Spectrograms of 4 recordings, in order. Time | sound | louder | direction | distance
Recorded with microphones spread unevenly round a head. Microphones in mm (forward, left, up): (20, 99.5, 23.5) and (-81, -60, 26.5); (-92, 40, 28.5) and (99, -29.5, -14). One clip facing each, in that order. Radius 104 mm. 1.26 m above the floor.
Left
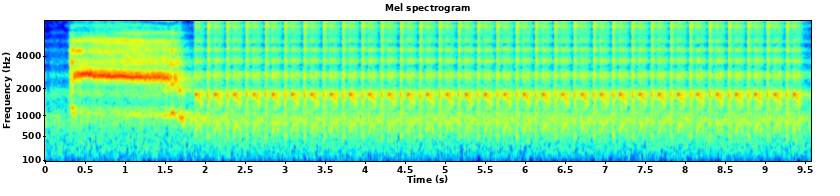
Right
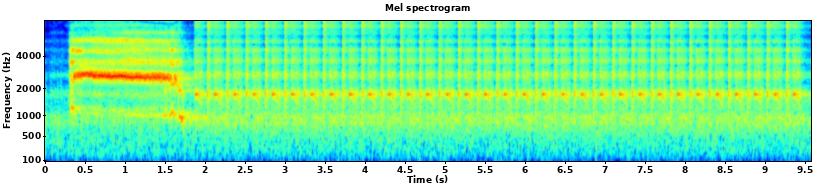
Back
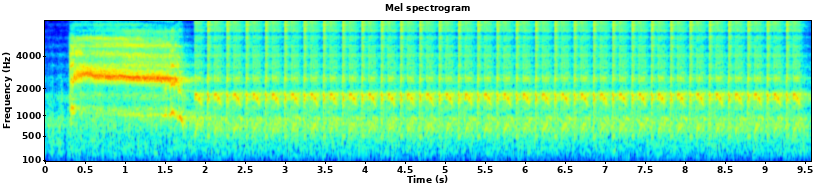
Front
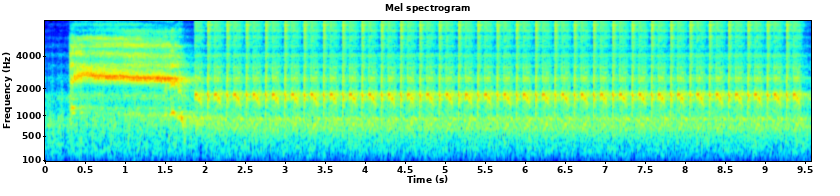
0.3 | a scream | right 1 dB, back 3 dB | 165° right | 1.0 m
1.9 | a camera shutter | left 2 dB, back 2 dB | 100° left | 0.8 m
